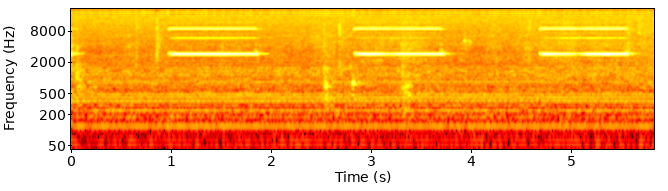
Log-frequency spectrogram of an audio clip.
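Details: Level One rapid infuser fluid warmer not yet set up: three steady high-pitched beeps about a second long, repeating every two seconds over room hum; rapid infuser alarm beeping.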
